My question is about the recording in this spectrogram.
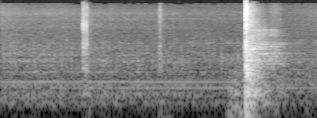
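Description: Glass beer bottles on refrigerator shelves clinking lightly a couple of times as they are handled, then one loud knock near the end, over a steady hum.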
